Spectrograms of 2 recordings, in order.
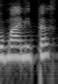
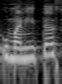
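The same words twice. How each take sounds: First: Humanitas stressed on the MA; second pronunciation option. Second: Humanitas stressed on the NI; first pronunciation option. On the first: Naming the old school both ways, Humanitas with earlier stress. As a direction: say Humanitas as hu-MÁ-ni-tas. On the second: Naming their old school, Humanitas with later stress. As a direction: say Humanitas as hu-ma-NÍ-tas. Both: Shown as a demonstration. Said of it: "dependiendo de cómo lo quieran pronunciar".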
